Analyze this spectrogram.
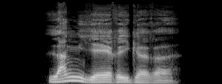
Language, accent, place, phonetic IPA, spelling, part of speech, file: German, Germany, Berlin, [ˈlaŋˌjɛːʁɪɡəʁə], langjährigere, adjective, De-langjährigere.ogg
- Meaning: inflection of langjährig: 1. strong/mixed nominative/accusative feminine singular comparative degree 2. strong nominative/accusative plural comparative degree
